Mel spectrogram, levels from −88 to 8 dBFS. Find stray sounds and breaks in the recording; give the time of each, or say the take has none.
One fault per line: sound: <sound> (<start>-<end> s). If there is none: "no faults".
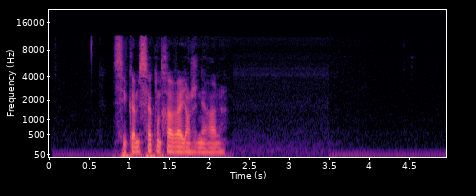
no faults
